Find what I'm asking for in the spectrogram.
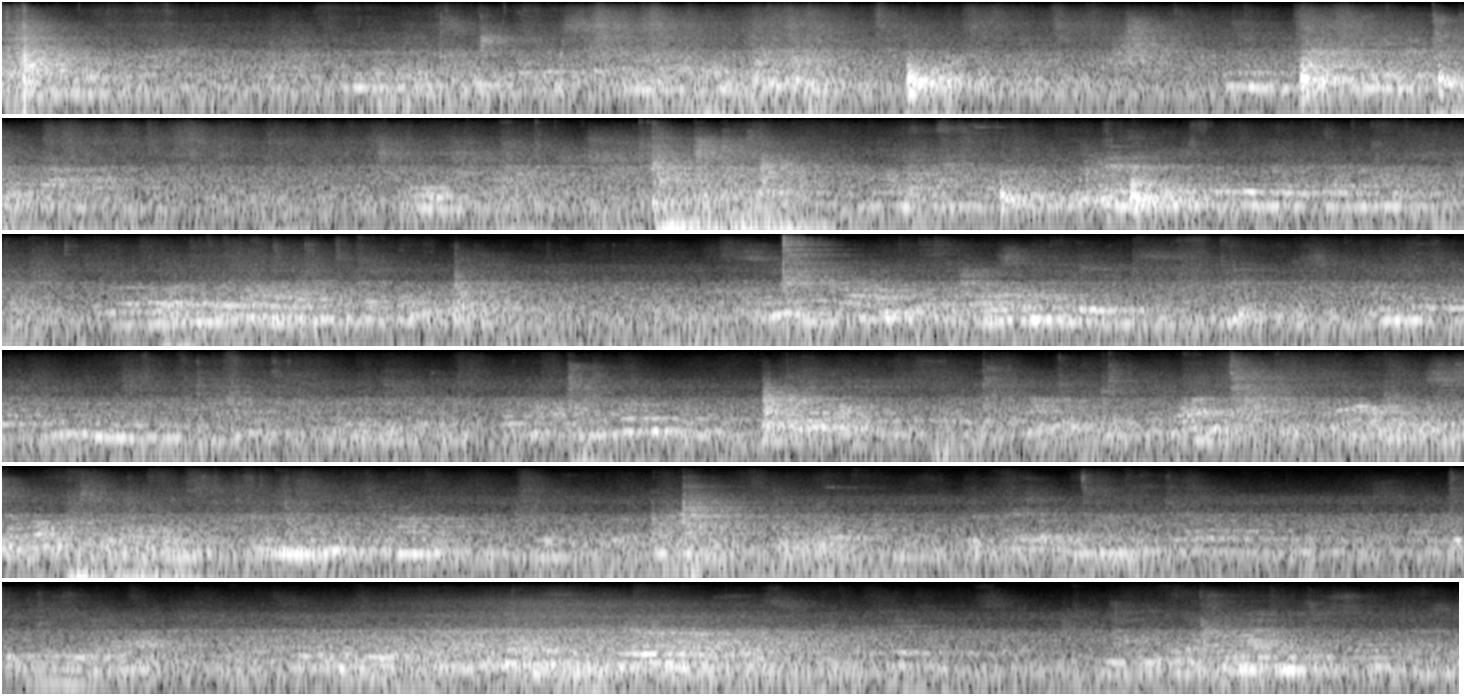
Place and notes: Poznan, Wielkopolski Square, Passport office - waiting room
Poznań, Poland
